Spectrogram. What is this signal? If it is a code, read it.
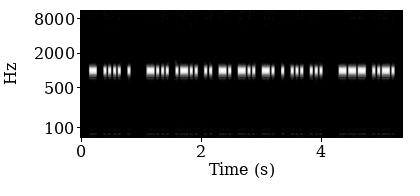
Morse code, heard as a keyed tone, about 30 wpm, 1000 Hz. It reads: THE BLINDNESS OF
